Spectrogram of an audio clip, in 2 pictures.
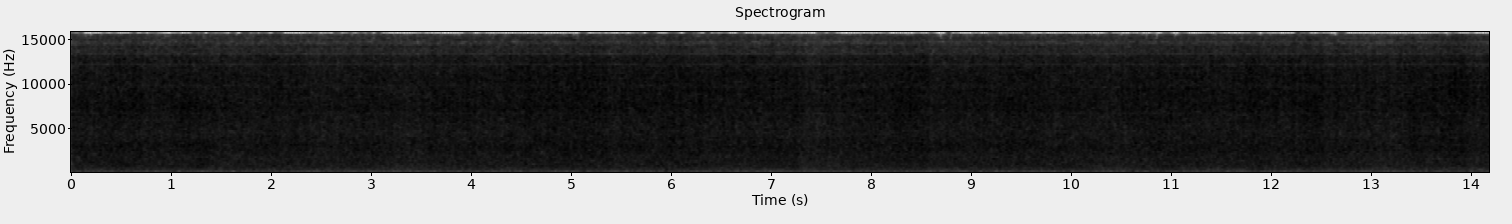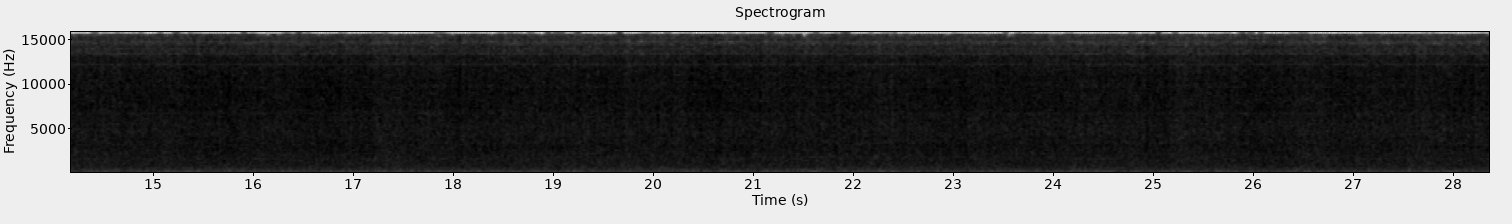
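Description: Whitewater rapids rushing over and between boulders: a loud, steady, unbroken rush of water.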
